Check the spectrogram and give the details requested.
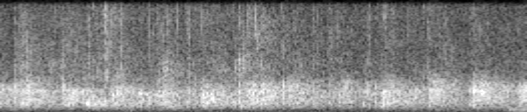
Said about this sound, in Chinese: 阿门，好不好？你大家给自己一个掌声。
